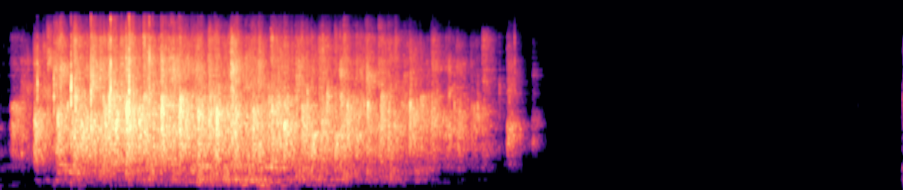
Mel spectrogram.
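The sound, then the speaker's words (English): A crowd applauds steadily for about six seconds for three children after a card-tower activity, a dense wash of many hands clapping that fades out, followed by silence and a brief sound at the very end. “Let's give them a little clap.”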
